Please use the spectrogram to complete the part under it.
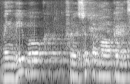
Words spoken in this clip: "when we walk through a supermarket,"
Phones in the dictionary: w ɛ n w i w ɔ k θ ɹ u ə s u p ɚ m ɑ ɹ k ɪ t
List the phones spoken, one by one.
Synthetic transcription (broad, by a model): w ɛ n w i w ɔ k f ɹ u ə s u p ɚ m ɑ k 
